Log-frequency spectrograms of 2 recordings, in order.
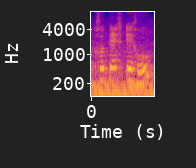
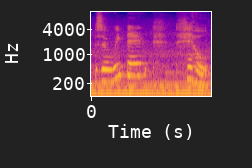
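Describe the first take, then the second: First: The name is said in a French accent. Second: The name is said in an English-style accent.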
